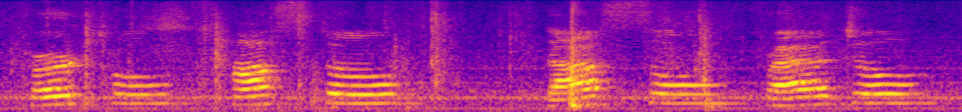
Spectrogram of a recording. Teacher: With I-L-E saying ill, fertile, hostile, docile, fragile, usually unaccented.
